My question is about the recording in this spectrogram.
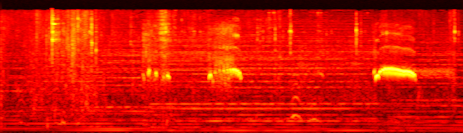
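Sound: whistle blowing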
